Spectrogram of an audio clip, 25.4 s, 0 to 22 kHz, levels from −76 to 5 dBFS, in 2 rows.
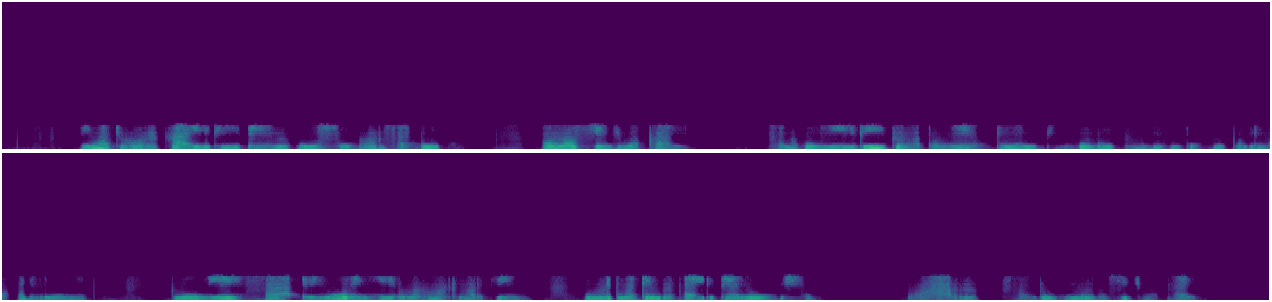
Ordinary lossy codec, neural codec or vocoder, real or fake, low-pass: none; codec, 44.1 kHz, 0.9 kbps, DAC; fake; 3.6 kHz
